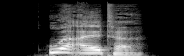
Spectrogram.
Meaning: inflection of uralt: 1. strong/mixed nominative/accusative feminine singular 2. strong nominative/accusative plural 3. weak nominative all-gender singular 4. weak accusative feminine/neuter singular
- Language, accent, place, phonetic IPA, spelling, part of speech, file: German, Germany, Berlin, [ˈuːɐ̯ʔaltə], uralte, adjective, De-uralte.ogg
